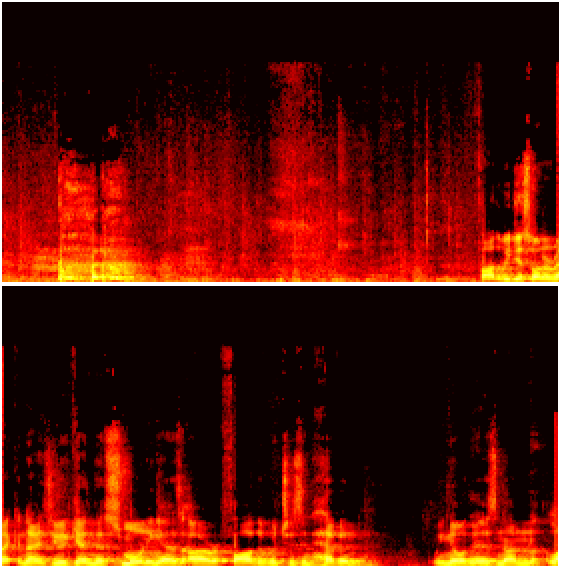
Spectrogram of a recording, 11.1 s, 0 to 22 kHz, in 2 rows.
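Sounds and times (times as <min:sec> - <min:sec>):
faint room murmur: 0:00.0 - 0:11.1
person coughing: 0:00.4 - 0:01.5
speech: 0:00.8 - 0:01.4, 0:04.8 - 0:11.1.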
